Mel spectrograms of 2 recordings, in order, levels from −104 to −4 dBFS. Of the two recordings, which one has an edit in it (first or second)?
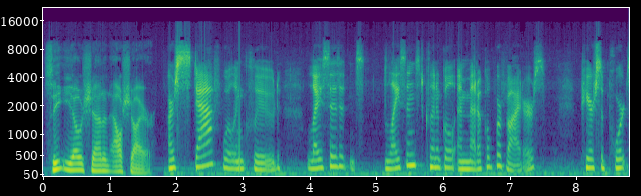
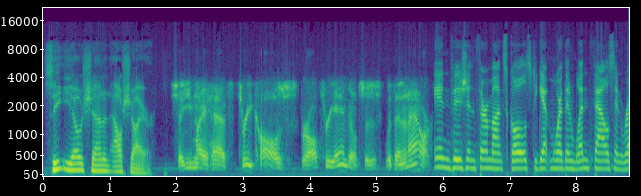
second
